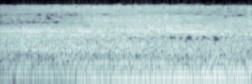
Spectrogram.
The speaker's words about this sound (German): Nun rollen die ersten Lkw in Richtung Gazastreifen.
